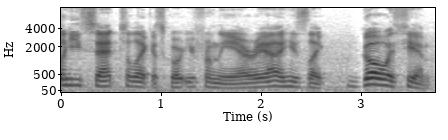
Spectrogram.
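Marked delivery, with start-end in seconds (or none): 3.0-3.7 loud, higher-pitched command; acted officer ordering a guard; corporal's order. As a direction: give a subordinate a firm order. Corporal orders his man.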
